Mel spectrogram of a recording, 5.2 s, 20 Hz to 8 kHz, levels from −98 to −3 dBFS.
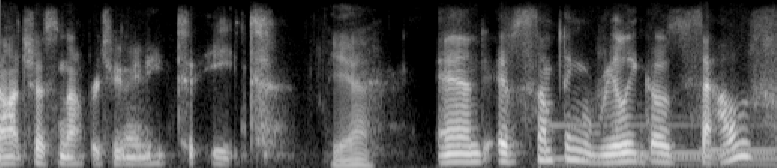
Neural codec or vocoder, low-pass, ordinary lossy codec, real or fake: none; 7.2 kHz; Opus, 32 kbps; real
